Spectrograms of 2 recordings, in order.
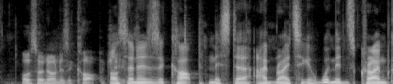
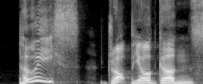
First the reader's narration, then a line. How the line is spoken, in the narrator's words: A female cop had shouted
